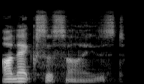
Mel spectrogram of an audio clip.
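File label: "unexercised", British English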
